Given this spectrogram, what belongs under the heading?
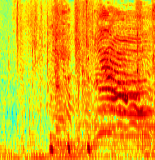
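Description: A cat in Monster Hunter Wilds gives three short chirpy meows while eating vegetables, followed by a longer rising meow over a low game background, close and clear.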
